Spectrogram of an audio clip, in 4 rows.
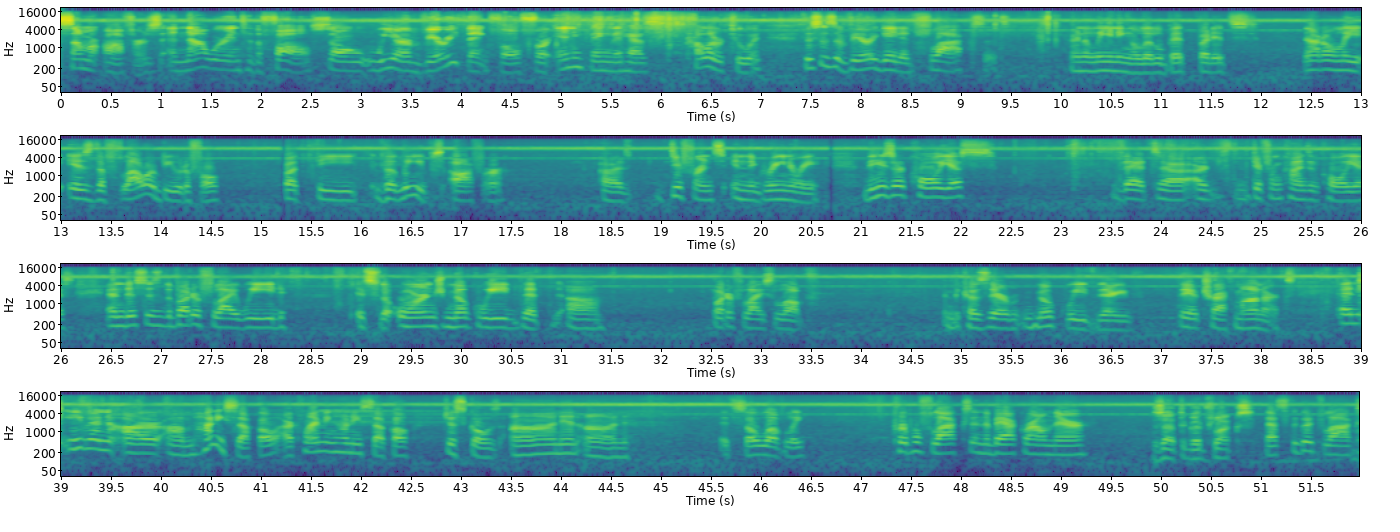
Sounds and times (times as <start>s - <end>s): Speech: 0.0s - 9.4s, 10.1s - 14.6s, 15.3s - 17.4s, 18.4s - 22.4s, 23.6s - 28.3s, 29.0s - 31.4s, 32.6s - 33.6s, 34.8s - 44.7s, 45.6s - 46.4s, 47.4s - 49.3s, 50.0s - 51.9s
Outside, rural or natural: 0.0s - 51.9s.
